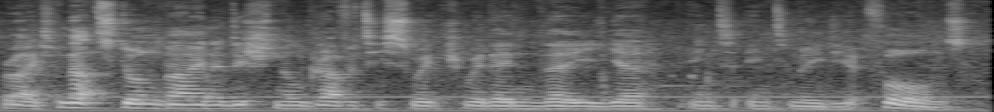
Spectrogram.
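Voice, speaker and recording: A man with a fairly low, level voice talks a little fast as he demonstrates vintage telephone equipment on a clearly noisy amateur camera. The hobbyist's explanation is unscripted and informal, hesitant and rambling, with frequent self-interruptions.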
